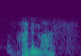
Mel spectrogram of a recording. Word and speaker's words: animas: Animus, by the way, this is the Spanish word, or better pronounced, animas. It's A-N-I-M-A-S, and it's the Spanish word for souls.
